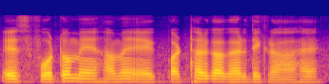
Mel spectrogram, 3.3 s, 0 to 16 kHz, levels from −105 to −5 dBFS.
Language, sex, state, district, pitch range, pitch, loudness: Hindi, male, Arunachal Pradesh, Lower Dibang Valley, 115-125 Hz, 120 Hz, -17 LUFS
